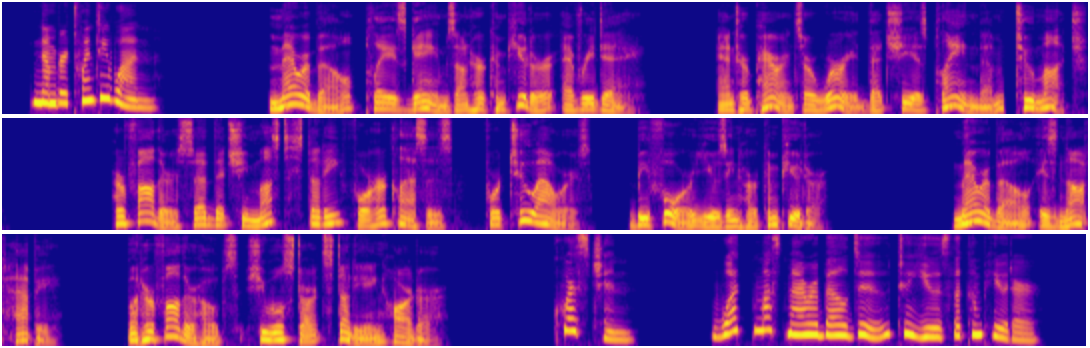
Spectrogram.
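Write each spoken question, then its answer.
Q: What must Maribel do to use the computer?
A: Study for her classes for 2 hours first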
